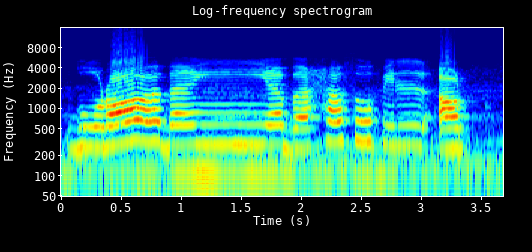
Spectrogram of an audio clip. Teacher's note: Di sini itu hukumnya ada 2, yaitu mad tabi'i kemudian idgham bi gunnah. Ya, mad tabi'inya itu ghura karena fathah bertemu dengan alif ya, maka dibaca 2 harokat. Kemudian ghuraban itu adalah idgham bi gunnah.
